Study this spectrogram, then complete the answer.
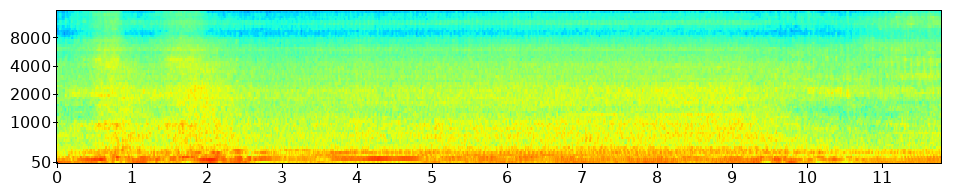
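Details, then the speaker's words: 1962 Land Rover Series 2A 2¼ petrol four-cylinder, first start after over 10 years sitting, new leads, on original stale 10-year-old fuel, smoking: fires, settles to steady lumpy idle with throttle blips, running cleanly; normal idle and revving. "right so that's uh oh that's awesome well needed reset leads on it and it ran on the original stale 10 year old fuel so that's a little bit smoking it stinks awful"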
